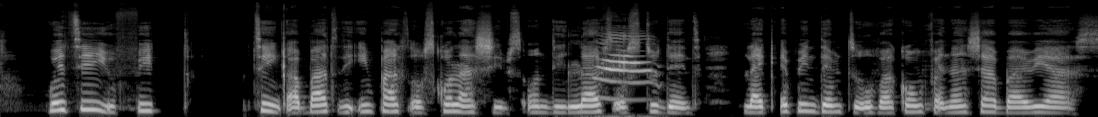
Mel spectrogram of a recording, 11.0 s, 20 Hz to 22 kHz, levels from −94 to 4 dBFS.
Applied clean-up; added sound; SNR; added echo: classical method Wiener filter.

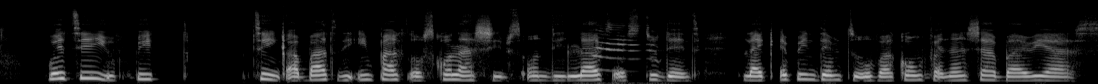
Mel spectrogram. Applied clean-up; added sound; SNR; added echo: neural mask model RNNoise.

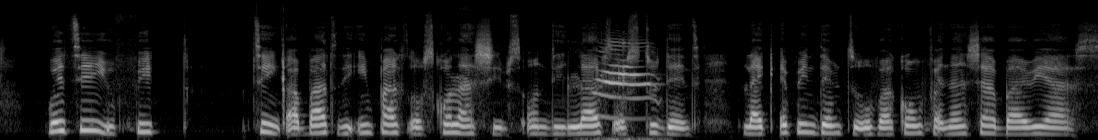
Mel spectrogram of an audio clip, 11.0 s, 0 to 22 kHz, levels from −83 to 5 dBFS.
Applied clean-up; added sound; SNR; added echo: none; Meow; 2 dB; none.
